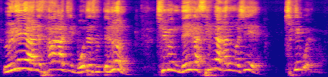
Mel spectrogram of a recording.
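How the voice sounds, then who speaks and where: Folksy, lively Korean man preaching. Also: very high voice, a little fast. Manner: folksy storytelling, acts out his mother's voice. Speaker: pastor. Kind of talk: sermon. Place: church. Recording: echoey church hall, voice from far off.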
